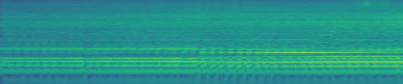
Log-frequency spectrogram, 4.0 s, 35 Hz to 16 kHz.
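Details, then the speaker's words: Scion tC idling just after a 250-amp high-output alternator install: the idle holds but stutters slightly, its tone rising and falling in a slow hunt. Owner thinks it may just need to break in; the cause is not confirmed. "You can kind of tell the tones are going up and down. Maybe it just needs to break in, but I mean, so far so good."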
